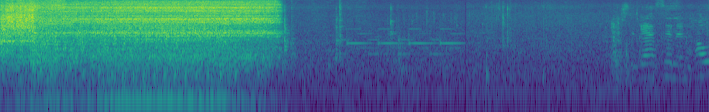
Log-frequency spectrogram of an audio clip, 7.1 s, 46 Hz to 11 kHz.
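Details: 1978 Chevy C10 after 4–5 gallons of fresh gas were added. The starter churns for nearly three seconds but the engine never fires. Crank no-start.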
